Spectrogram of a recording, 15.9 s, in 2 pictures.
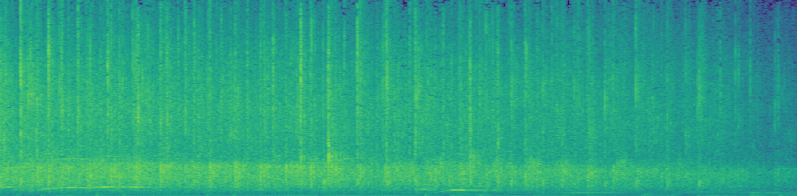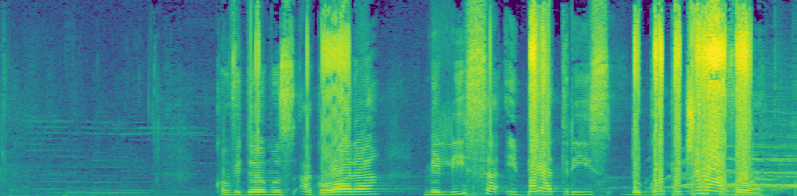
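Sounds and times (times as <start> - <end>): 
audience applause: 0.0 - 8.1
speech: 10.2 - 15.8.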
